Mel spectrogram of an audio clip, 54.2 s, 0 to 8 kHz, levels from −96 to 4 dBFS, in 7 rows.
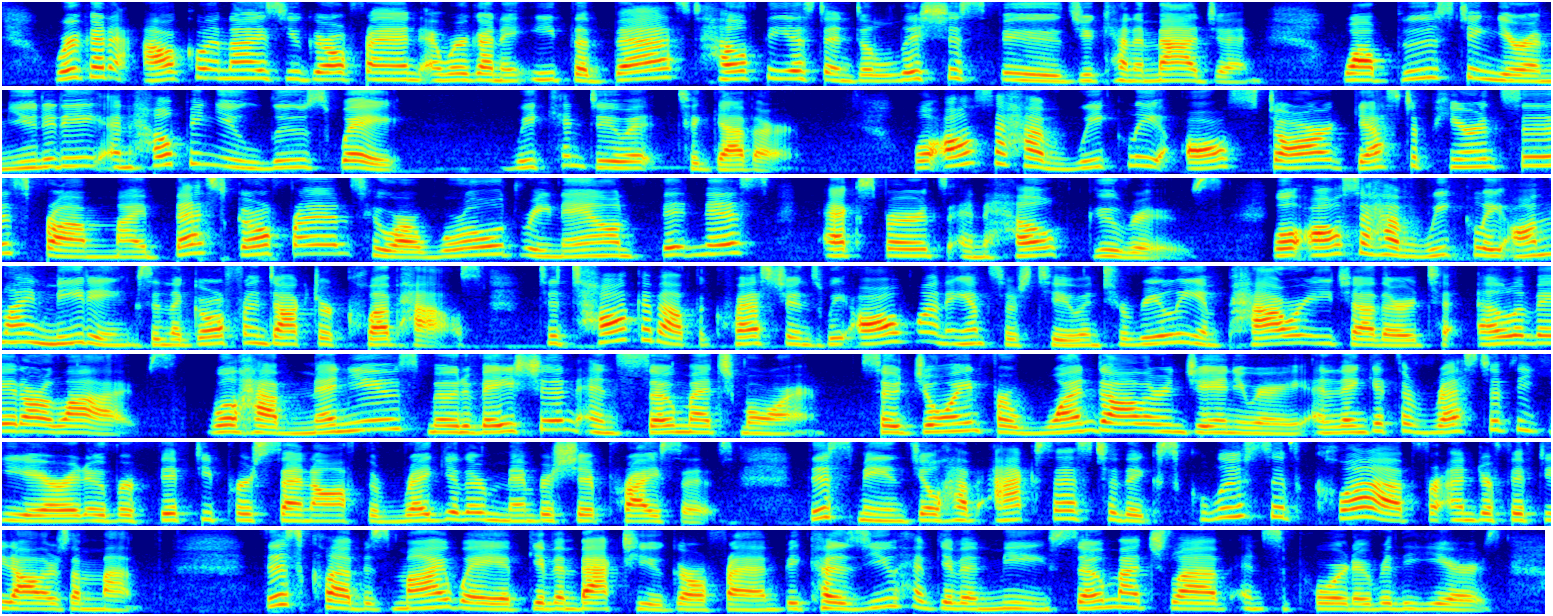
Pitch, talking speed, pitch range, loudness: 230 Hz, 170 wpm, 205-265 Hz, -21 LUFS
